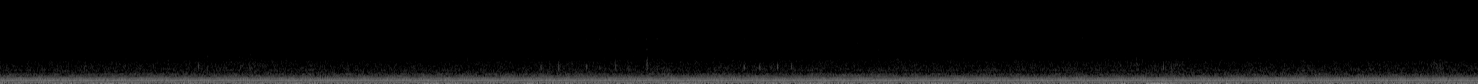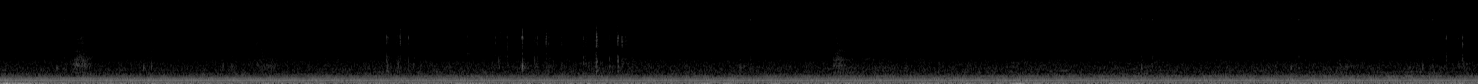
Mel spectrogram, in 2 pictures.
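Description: Computer keyboard keystrokes and mouse clicks, scattered and sparse, with a short run of typing about two-thirds through, over a steady low hum.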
